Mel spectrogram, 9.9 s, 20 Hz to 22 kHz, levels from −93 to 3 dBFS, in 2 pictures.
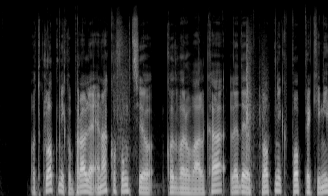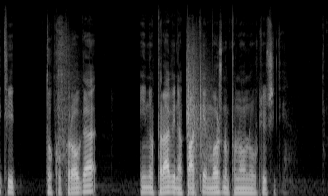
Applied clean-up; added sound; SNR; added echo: neural mask model RNNoise.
